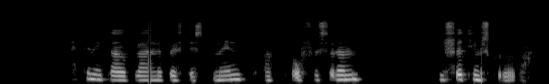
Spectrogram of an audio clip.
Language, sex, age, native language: Icelandic, female, 40-49, Icelandic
